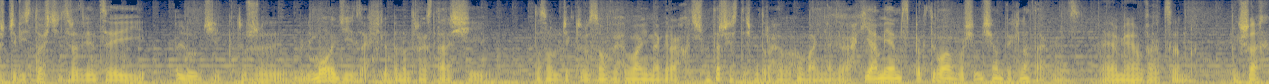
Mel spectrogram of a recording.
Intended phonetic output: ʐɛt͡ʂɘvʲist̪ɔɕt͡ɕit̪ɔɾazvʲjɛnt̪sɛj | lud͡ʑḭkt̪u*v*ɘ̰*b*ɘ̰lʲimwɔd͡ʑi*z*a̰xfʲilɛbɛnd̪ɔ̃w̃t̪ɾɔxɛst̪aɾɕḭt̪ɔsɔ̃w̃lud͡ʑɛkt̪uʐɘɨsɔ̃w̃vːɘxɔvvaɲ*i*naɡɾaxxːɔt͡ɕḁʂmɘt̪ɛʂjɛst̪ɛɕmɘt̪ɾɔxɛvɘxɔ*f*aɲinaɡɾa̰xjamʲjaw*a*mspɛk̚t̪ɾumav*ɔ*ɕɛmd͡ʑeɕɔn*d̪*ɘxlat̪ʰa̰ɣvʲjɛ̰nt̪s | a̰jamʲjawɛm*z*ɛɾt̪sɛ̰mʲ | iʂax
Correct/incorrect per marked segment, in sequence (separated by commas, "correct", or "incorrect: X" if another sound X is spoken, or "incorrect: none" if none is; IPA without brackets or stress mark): incorrect: ʐ, correct, correct, correct, incorrect: v, incorrect: ɛ, correct, incorrect: t̪, incorrect: v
